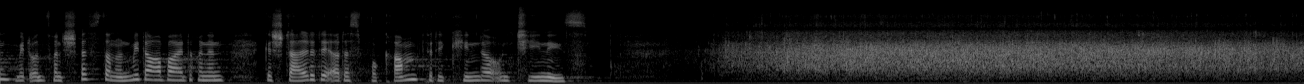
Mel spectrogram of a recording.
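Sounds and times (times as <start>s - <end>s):
speech: 0.0s - 5.9s
audience applause: 7.0s - 13.0s.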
